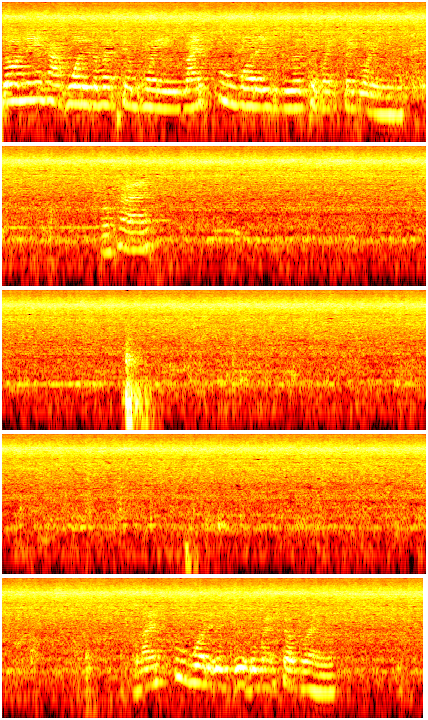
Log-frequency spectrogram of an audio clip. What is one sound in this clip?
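A woman sings nearby.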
